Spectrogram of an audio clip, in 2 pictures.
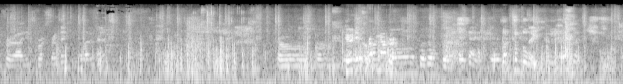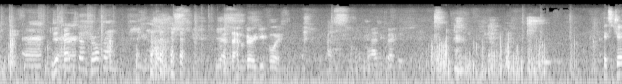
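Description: A young man talks casually and with animation, close to a microphone.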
